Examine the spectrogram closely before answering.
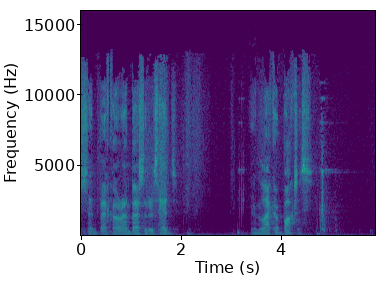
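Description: A man speaks calmly and gravely.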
